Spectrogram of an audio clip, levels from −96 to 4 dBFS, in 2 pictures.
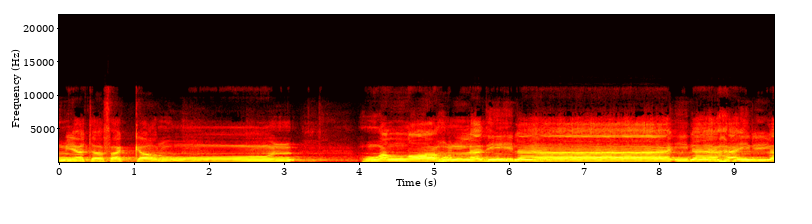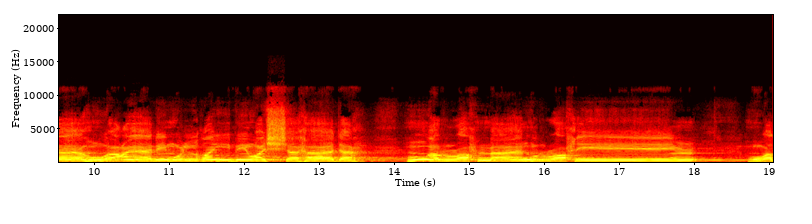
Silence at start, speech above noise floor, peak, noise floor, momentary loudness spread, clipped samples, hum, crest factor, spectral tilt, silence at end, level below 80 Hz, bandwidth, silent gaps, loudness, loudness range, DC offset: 0 s; 25 dB; -8 dBFS; -42 dBFS; 6 LU; under 0.1%; none; 8 dB; -6 dB/octave; 0 s; -56 dBFS; 8.4 kHz; none; -17 LUFS; 4 LU; under 0.1%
